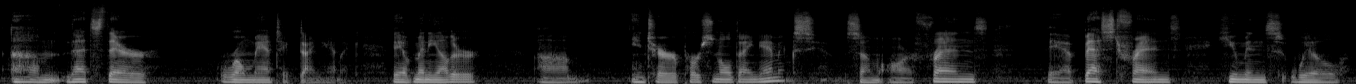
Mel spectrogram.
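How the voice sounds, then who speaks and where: Man as a slow, soft-spoken alien professor. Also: on the low side, slight background noise. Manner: halting, thoughtful, explanatory, soft-spoken. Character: gentle, earnest male alien college professor teaching about humans. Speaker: ASMR roleplayer. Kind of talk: soft-spoken ASMR lecture roleplay.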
